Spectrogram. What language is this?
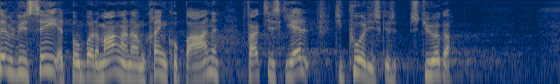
Danish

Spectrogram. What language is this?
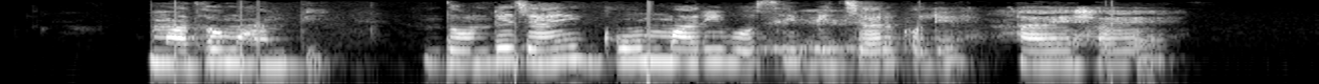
Odia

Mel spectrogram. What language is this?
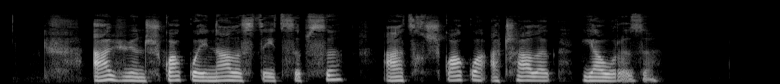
Abkhazian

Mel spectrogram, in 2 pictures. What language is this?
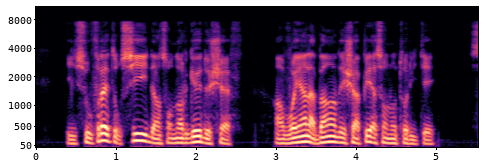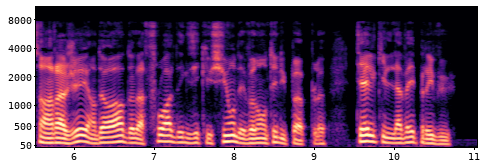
French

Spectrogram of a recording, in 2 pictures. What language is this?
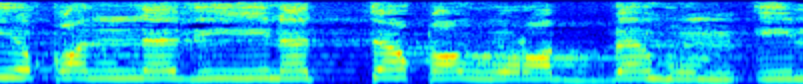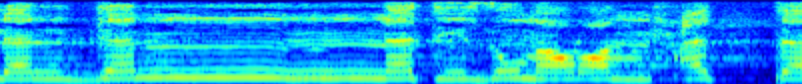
Arabic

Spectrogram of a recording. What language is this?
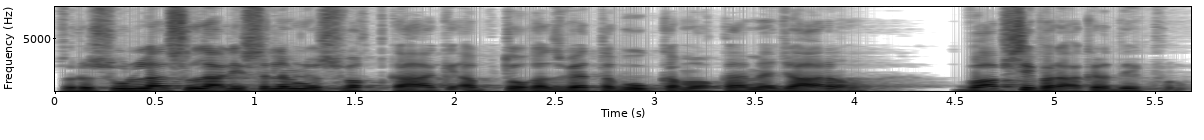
Urdu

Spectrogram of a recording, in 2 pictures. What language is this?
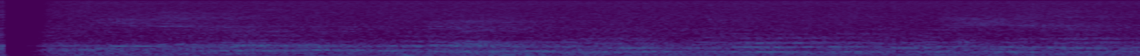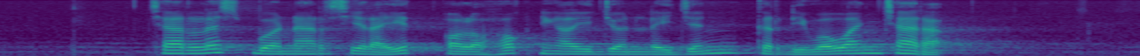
Sundanese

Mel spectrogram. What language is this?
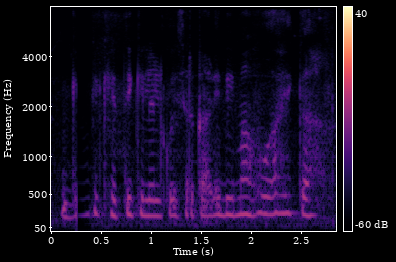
Magahi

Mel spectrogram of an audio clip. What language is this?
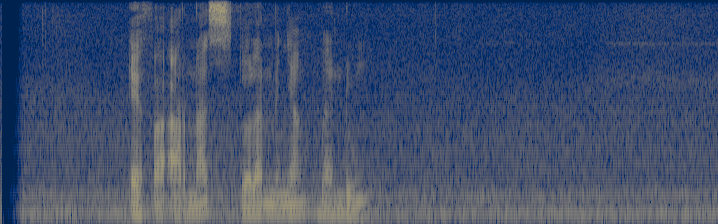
Javanese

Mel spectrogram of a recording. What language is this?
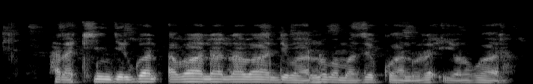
Kinyarwanda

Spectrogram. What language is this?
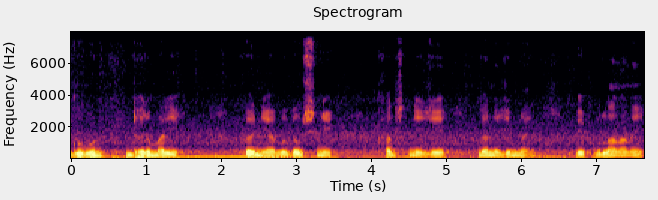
Bodo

